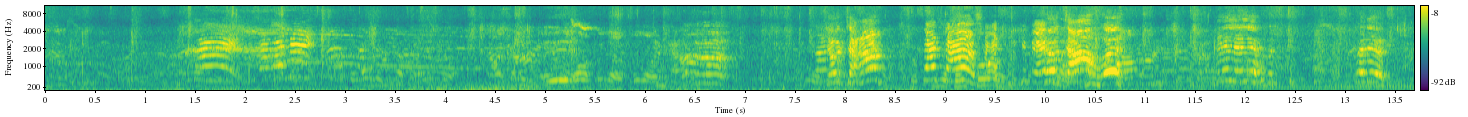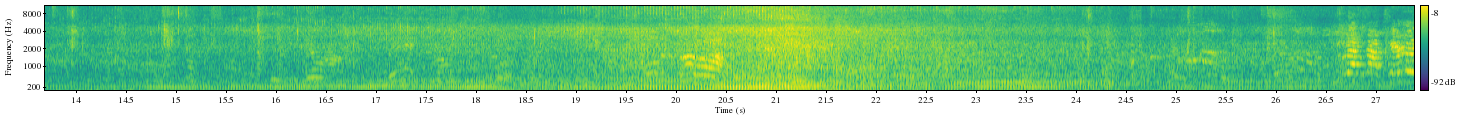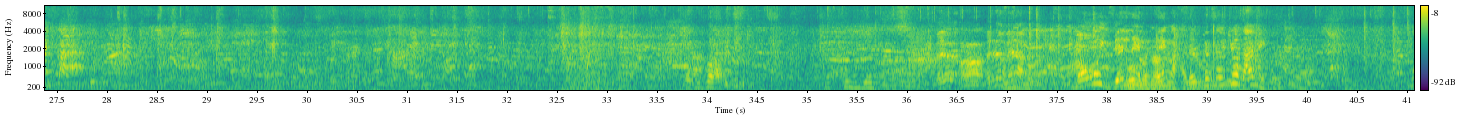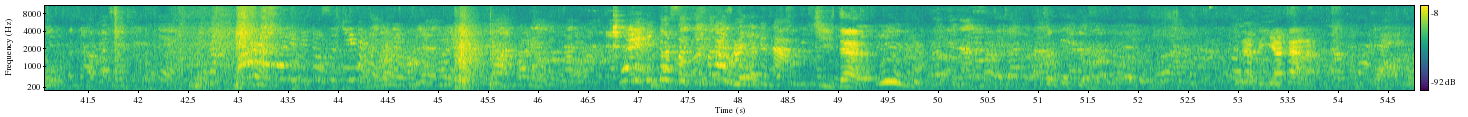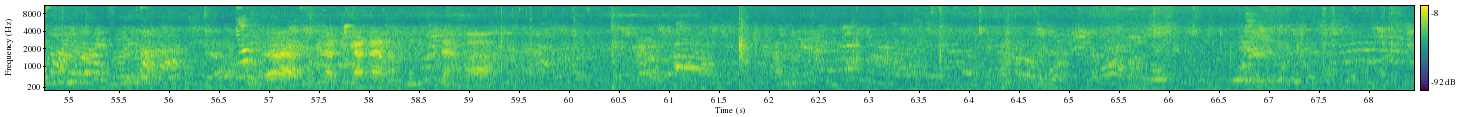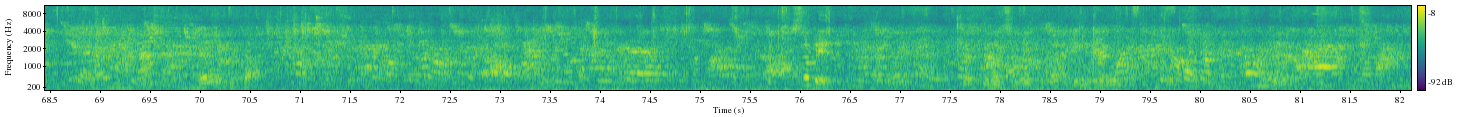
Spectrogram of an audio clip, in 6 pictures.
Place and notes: Liu He Kou Rd., Shanghai - Antiques Market
Walking in the Antiques Market, Binaural recordings, Zoom H6+ Soundman OKM II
